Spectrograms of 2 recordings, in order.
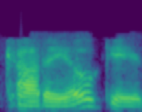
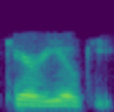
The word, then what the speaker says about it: karaoke: that for some reason English speakers always pronounce the middle syllable the most. So instead of saying karaoke, they say karaoke.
